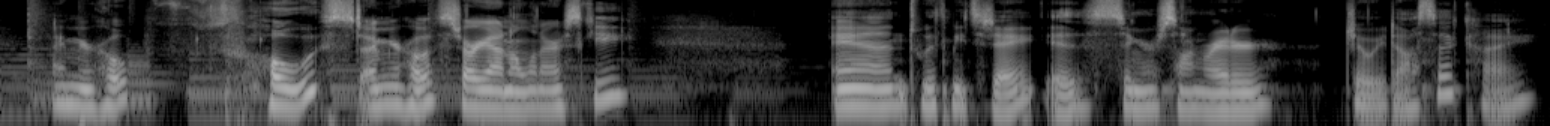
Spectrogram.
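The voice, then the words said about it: Soothing, slightly sick-sounding voice. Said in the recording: “Your voice is so soothing. ... I'm a little under the weather, so I think maybe that's why my voice is...”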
